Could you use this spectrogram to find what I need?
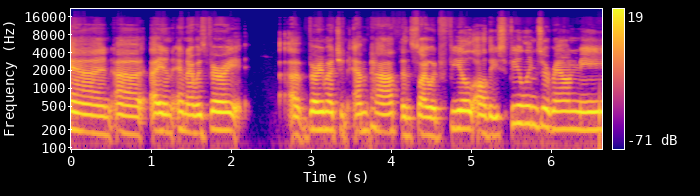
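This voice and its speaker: A woman talks in an ordinary speaking voice at a medium pitch. Her pace is moderate and her pitch variation ordinary. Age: 60s. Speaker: tarot reader. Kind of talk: casual interview.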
